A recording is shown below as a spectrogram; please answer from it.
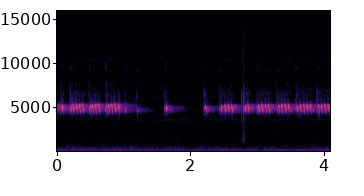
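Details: House cricket. A house cricket chirps in quick, high-pitched trills made of fast pulses, grouped into short bursts. The bursts run steadily with a couple of brief pauses, over a faint low hum.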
